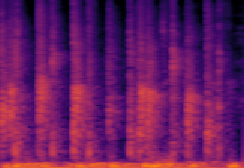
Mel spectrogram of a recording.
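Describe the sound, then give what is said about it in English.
A short burst of applause: several people clapping together in a dense, steady patter of sharp claps, fairly loud throughout, with no one speaking over it. “Let's give Chris a round of applause, real quick.”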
